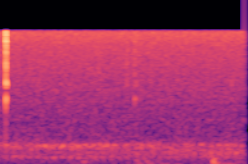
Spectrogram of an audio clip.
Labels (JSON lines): {"label": "anthrophony, boat engine", "recorder": "HydroMoth"}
